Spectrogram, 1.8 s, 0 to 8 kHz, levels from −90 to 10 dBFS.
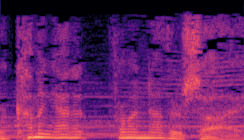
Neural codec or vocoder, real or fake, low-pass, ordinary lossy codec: none; real; 7.2 kHz; MP3, 32 kbps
